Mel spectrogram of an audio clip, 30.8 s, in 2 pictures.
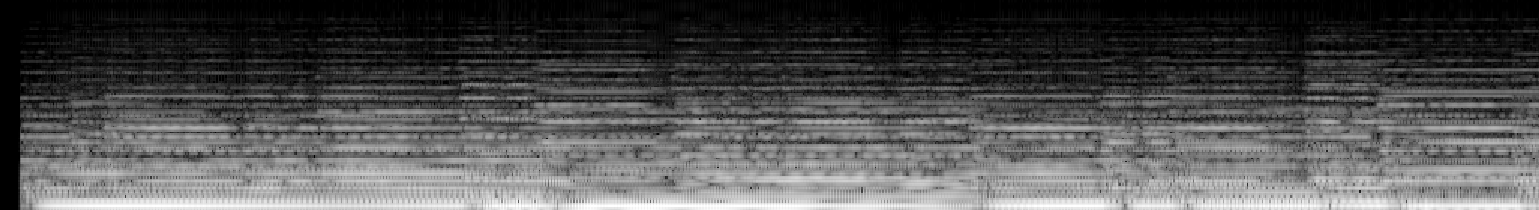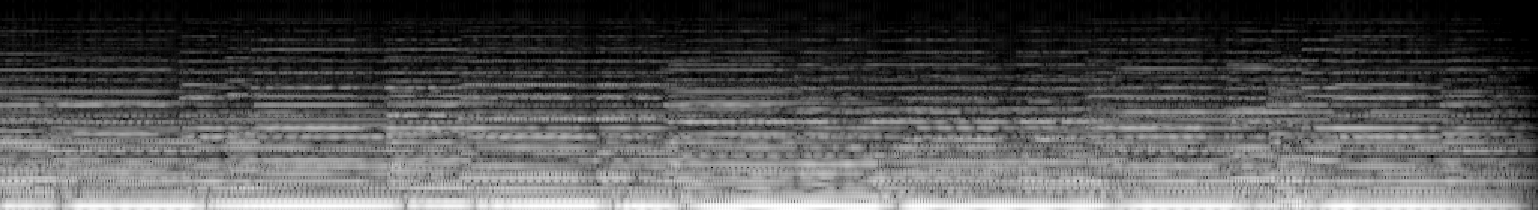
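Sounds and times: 
pipe organ: 0.2 - 30.7.

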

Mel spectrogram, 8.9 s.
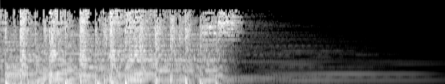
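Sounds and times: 
band backing track for churches: 0.0 - 5.4.

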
